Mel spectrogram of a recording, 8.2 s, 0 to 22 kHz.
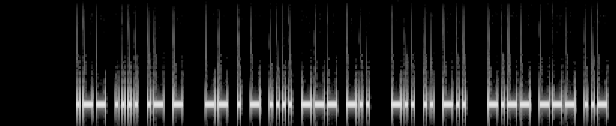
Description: Morse code, heard as a keyed tone, about 27 wpm, 700 Hz. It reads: WHAT METHOD DID YOU
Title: Sentences from Top 1000 Words - Review Part 3 - 28wpm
